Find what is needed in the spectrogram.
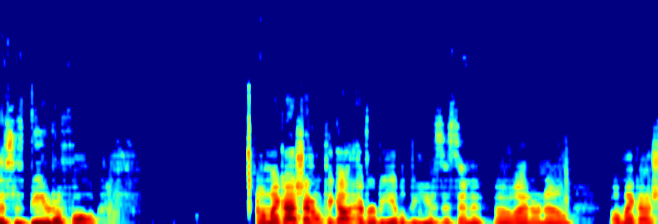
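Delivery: overwhelmed, teary gushing, close to crying. Reacting to something given to them, emotional, near tears. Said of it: "Why am I getting so emotional?".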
